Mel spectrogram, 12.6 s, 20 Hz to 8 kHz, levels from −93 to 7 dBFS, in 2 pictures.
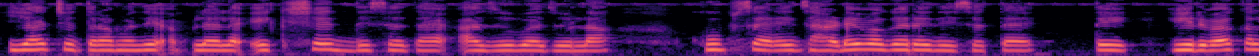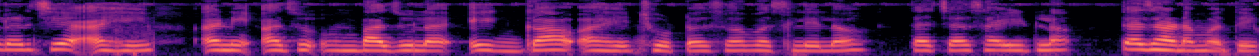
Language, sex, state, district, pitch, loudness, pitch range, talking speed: Marathi, female, Maharashtra, Chandrapur, 245 Hz, -26 LUFS, 235-260 Hz, 155 wpm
